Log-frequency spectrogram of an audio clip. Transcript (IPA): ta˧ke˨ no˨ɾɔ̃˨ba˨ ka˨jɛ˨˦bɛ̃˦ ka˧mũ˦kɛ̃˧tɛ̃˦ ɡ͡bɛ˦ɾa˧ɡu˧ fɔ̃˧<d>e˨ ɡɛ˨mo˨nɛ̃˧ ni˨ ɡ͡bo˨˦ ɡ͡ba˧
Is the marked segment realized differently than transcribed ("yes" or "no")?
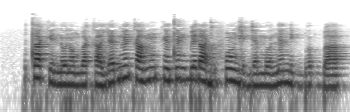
yes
